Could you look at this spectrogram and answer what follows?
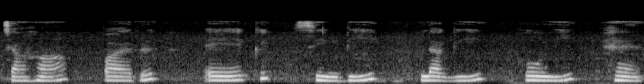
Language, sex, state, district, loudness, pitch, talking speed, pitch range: Hindi, female, Haryana, Charkhi Dadri, -15 LUFS, 195 Hz, 65 wpm, 185-235 Hz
